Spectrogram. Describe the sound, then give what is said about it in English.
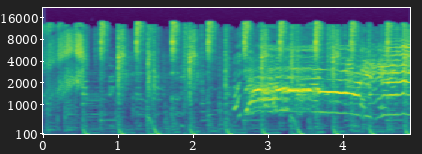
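A person lets out a loud, drawn-out roaring scream in imitation of a lion, rising partway through and sustained for a couple of seconds over a steady thumping beat. “So maybe just get a little bit more, like, instead of being a cat, maybe be a lion. Rawr.”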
